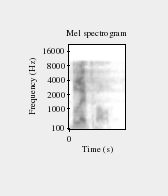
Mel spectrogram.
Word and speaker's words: blepo: It's spelled B-L, short E, P-O. You pronounce it blippo, which is just to see something with your natural eyes.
